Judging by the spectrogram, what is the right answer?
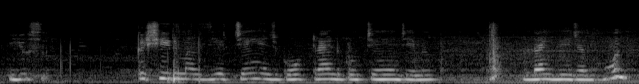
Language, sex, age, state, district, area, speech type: Kashmiri, female, 18-30, Jammu and Kashmir, Bandipora, rural, spontaneous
